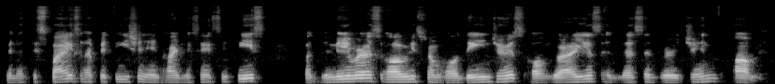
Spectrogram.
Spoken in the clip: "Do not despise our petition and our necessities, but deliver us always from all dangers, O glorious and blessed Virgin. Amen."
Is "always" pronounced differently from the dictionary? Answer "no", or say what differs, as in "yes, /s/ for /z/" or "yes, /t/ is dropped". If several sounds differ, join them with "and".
yes, /s/ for /z/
